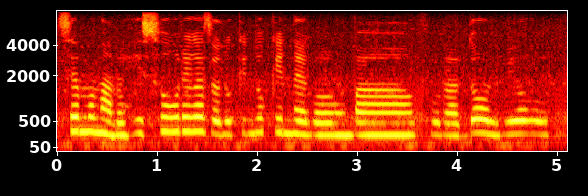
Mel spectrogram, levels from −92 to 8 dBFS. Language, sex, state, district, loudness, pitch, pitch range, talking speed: Chakma, female, Tripura, West Tripura, -14 LUFS, 250 Hz, 235-275 Hz, 165 wpm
